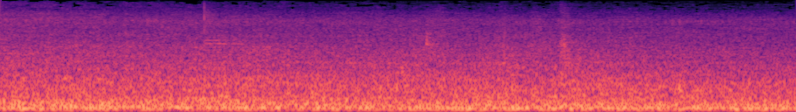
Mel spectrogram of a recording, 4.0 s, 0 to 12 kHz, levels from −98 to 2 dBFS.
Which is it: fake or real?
real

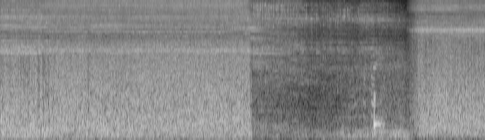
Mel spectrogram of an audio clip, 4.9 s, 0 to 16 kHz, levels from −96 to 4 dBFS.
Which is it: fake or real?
real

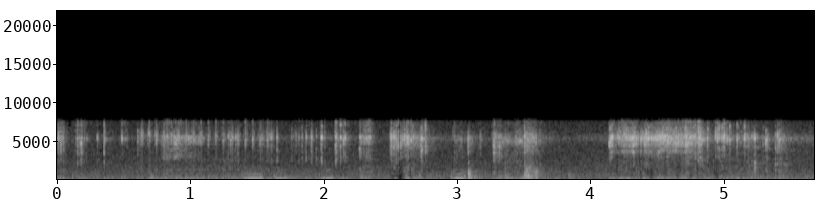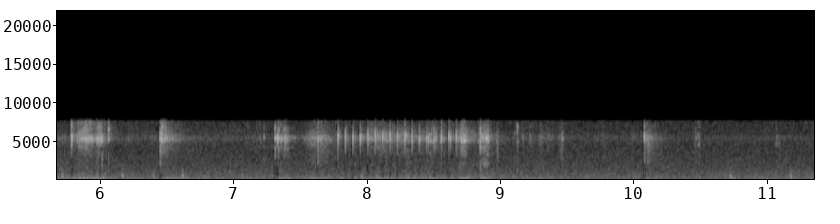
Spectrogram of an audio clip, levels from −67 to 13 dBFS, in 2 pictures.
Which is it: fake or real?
real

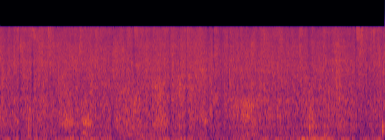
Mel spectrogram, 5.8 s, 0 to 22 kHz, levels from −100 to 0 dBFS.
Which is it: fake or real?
fake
